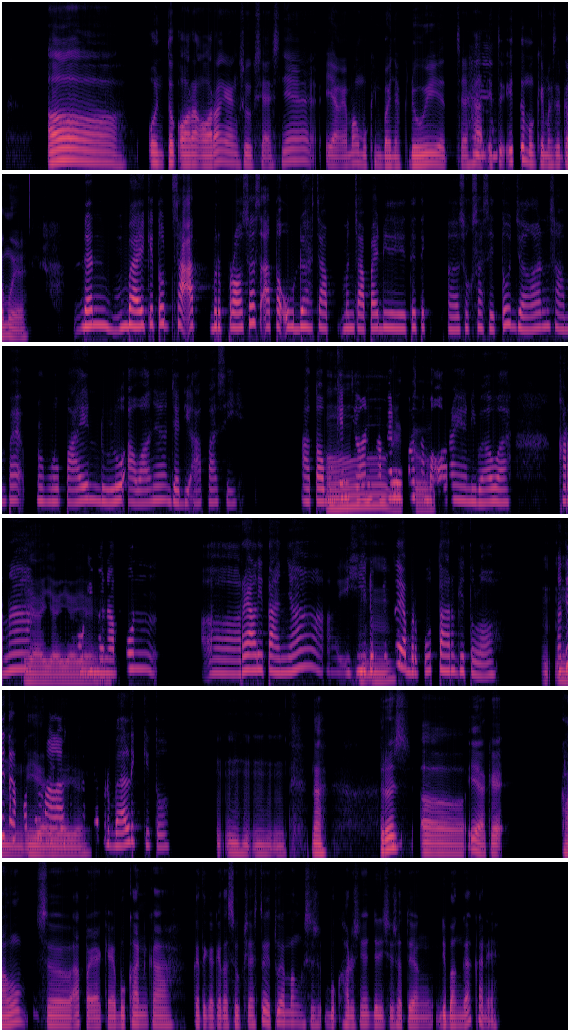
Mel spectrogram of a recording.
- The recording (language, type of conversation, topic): Indonesian, podcast, Menurutmu, apa arti sukses?
- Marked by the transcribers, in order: other background noise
